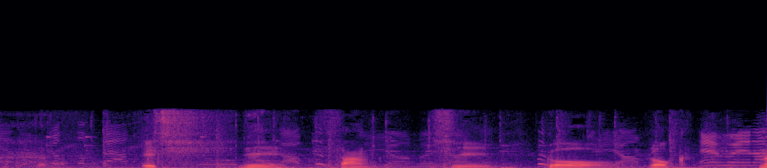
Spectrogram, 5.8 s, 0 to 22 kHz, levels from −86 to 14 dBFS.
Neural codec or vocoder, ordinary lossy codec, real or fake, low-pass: none; none; real; none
